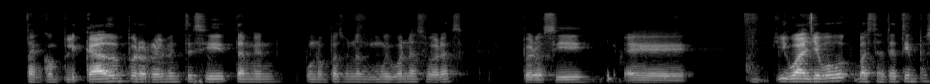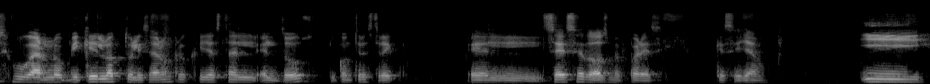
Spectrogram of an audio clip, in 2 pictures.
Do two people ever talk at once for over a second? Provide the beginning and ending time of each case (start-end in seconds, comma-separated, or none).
none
